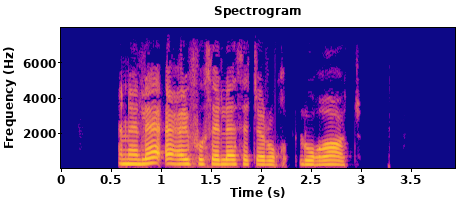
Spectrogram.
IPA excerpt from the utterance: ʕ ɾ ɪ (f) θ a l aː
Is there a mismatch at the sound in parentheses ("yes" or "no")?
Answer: no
